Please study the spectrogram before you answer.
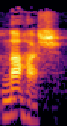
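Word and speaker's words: נחש: is nahash of course they didn't use vowels so it's just nhsh but that is pronounced nahash and it actually means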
